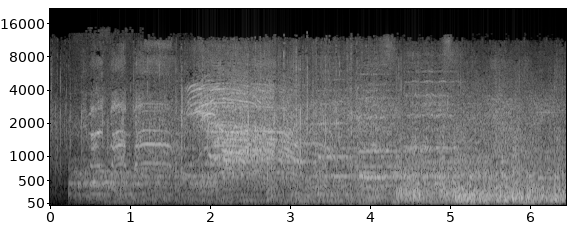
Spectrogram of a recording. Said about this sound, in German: Feuerwerk und bengalische Lichter besiegeln die Worte Benedikts. Valencia ist berühmt für seine zündenden Lichtspiele, doch nur die Hälfte der Pilger konnte sie sehen.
